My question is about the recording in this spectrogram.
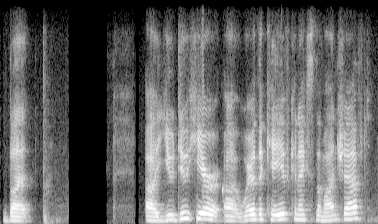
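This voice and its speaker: A man narrating a tabletop game as dungeon master, halting and full of fillers. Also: a little high. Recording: slightly dull lo-fi mic.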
